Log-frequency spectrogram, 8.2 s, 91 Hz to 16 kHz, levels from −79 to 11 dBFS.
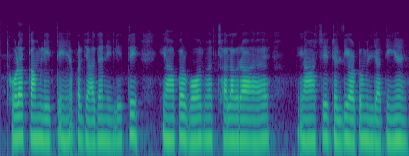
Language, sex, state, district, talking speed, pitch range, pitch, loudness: Hindi, female, Uttar Pradesh, Jalaun, 160 wpm, 155-165 Hz, 160 Hz, -21 LUFS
